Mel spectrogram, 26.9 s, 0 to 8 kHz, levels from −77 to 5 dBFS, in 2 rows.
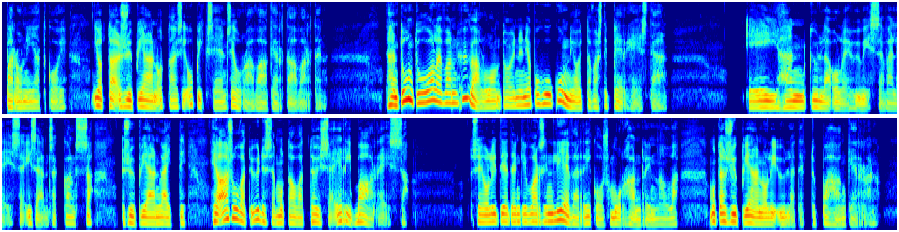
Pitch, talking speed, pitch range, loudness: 130 Hz, 110 wpm, 120-160 Hz, -20 LUFS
